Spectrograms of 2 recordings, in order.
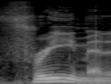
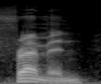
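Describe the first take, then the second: First: The first vowel is a long ee sound. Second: The first vowel is a short e sound. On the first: The speaker calls it wrong. "It's not Freeman" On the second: The speaker calls it right. "It's one E"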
